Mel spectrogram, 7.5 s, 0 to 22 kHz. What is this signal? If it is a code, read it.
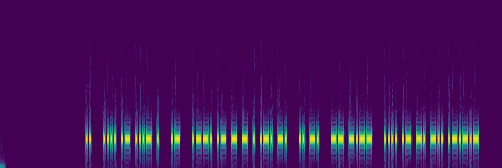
Morse code, heard as a keyed tone, about 41 wpm, 700 Hz. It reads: I HAVE A PATTERN IN MY HAND.
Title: Sentences from Top 1000 Words - Review Part 2 - 45wpm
